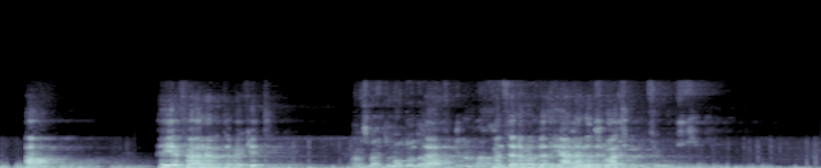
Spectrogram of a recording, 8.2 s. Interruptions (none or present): present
